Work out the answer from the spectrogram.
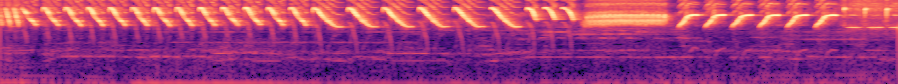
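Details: Canary (Serinus canaria) song used as a lure: rapid trills of descending whistled notes, about six per second, broken by a buzzy rattle and slower sweeping whistles, faint low hum underneath.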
